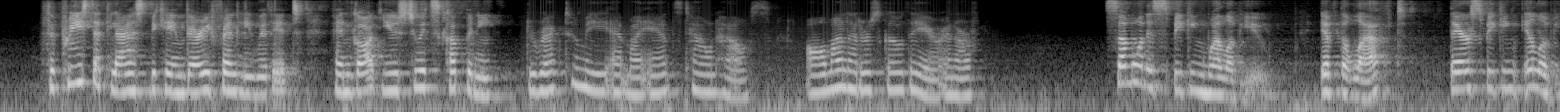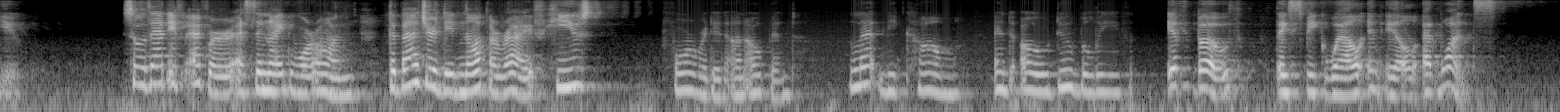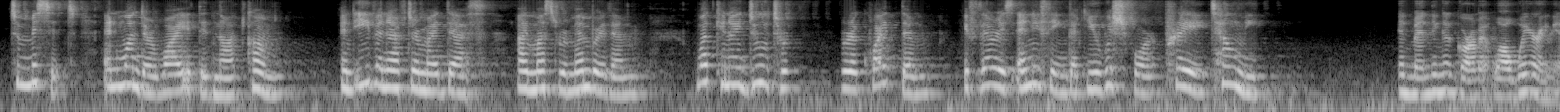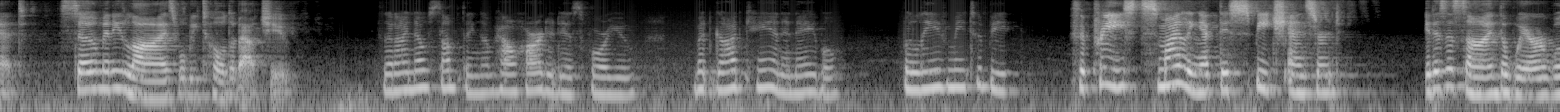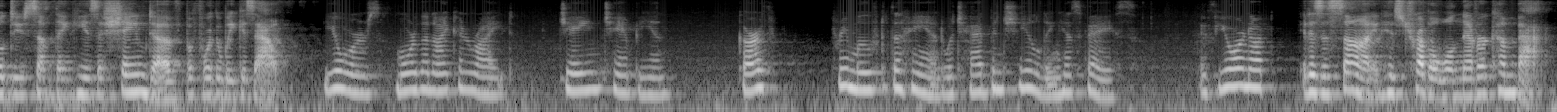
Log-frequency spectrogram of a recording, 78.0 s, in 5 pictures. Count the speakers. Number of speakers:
three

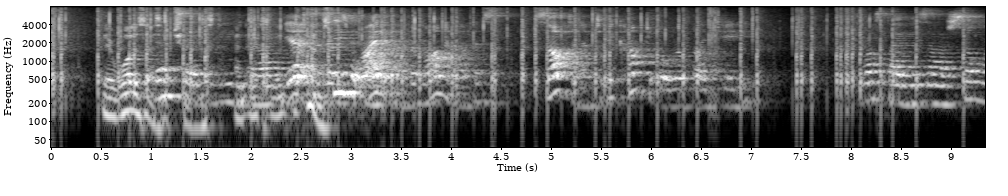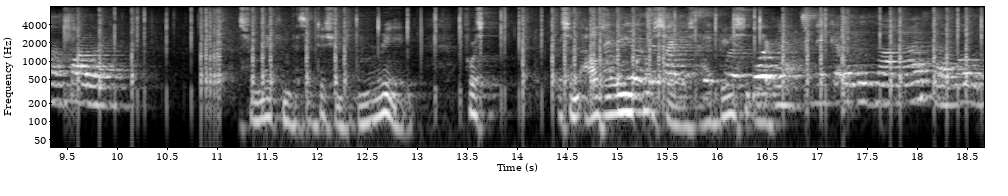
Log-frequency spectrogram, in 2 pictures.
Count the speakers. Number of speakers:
three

